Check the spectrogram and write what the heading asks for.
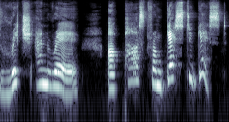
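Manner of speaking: slow, lilting storybook verse; sing-song picture book reading; reading a rhyme aloud. Acted. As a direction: savour each line for the children. Reading rhyming verse to children.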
